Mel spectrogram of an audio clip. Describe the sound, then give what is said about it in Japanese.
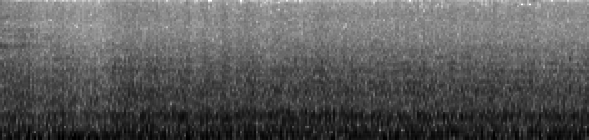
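Steady low rumble heard inside a car, a dense, even drone that holds at the same loudness throughout without variation and with no talking. “やり方を変えて車の中から音声ファイルをお届けします。”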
